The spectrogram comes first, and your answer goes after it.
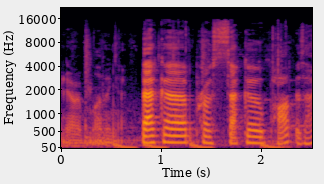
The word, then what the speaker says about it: Prosecco Pop: Becca Prosecco Pop, is that how you say it? Yeah, Prosecco Pop.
